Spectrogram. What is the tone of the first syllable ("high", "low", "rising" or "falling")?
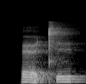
falling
